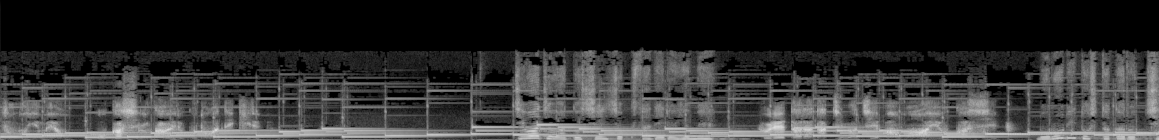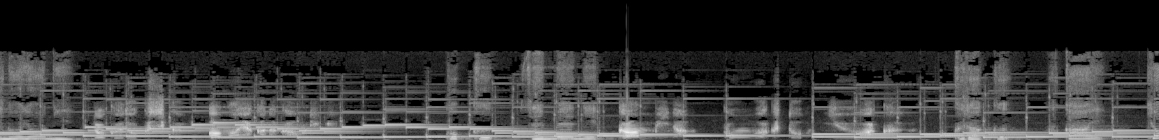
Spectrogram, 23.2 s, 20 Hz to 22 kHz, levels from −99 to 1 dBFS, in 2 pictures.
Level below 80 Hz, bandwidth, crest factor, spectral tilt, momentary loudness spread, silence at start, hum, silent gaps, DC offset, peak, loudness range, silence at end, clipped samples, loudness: -58 dBFS; 14 kHz; 24 dB; -2 dB/octave; 9 LU; 0 s; none; none; under 0.1%; 0 dBFS; 5 LU; 0 s; under 0.1%; -23 LUFS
